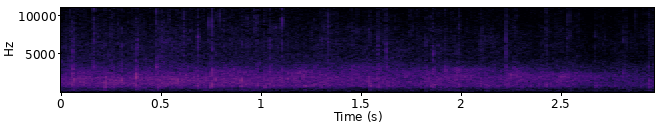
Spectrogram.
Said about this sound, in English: You can give them a round of applause.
